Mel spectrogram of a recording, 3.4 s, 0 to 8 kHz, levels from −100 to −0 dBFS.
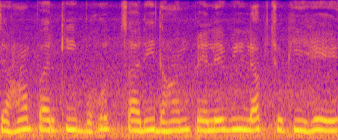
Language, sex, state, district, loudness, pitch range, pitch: Hindi, male, Uttar Pradesh, Ghazipur, -11 LUFS, 210-230 Hz, 220 Hz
